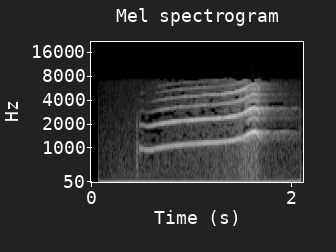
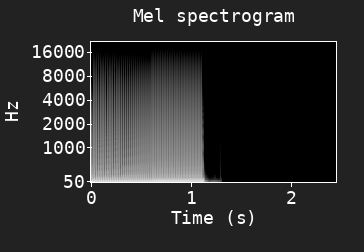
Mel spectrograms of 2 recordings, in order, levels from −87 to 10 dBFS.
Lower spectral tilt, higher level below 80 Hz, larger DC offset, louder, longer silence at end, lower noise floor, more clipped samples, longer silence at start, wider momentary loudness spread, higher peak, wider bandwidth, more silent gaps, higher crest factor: second, 2.5 dB/octave vs -8.5 dB/octave; second, -50 dBFS vs -10 dBFS; first, 3% vs under 0.1%; second, -14 LUFS vs -11 LUFS; second, 0.15 s vs 1.3 s; second, -38 dBFS vs -85 dBFS; neither; about the same, 0.05 s vs 0 s; first, 17 LU vs 5 LU; about the same, 0 dBFS vs 0 dBFS; first, 7.6 kHz vs 5.8 kHz; neither; first, 18 dB vs 10 dB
